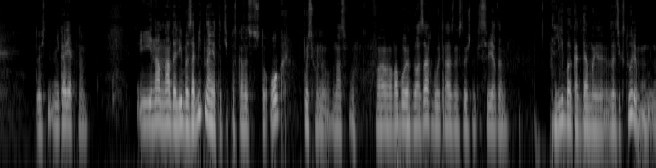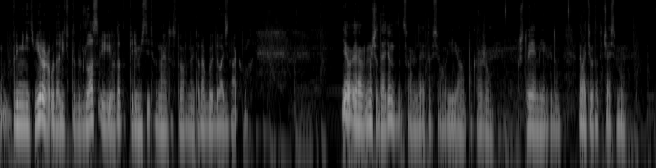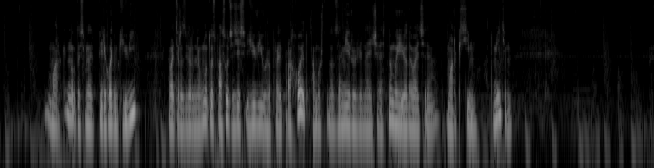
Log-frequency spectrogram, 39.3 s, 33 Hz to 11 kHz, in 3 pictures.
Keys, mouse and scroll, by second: 9.2 click, 9.6-10.0 scroll down 1, 10.0-11.1 middle drag, 11.1 scroll up 1, 11.4-16.6 middle drag, 16.6 scroll down 1, 16.8-18.9 middle drag, 18.9 click, 19.7-20.1 middle drag, 20.1 click, 20.8-22.5 middle drag, 22.5 click, 23.1 middle click, 23.5 Tab, 23.8 Tab, 24.1 2, 24.7 alt+click, 25.1 middle click, 26.1-27.7 right drag, 27.7 Tab, 27.9-29.9 middle drag, 29.9 Tab, 31.0-33.6 middle drag, 33.6-35.7 right drag, 35.7-36.9 middle drag, 36.9-37.4 scroll up 2, 37.4 Tab, 37.6 click, 37.8 middle click, 38.2 Tab, 38.4-39.3 middle drag.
